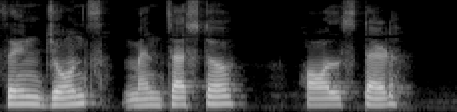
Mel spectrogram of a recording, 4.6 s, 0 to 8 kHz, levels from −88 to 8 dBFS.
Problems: none marked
